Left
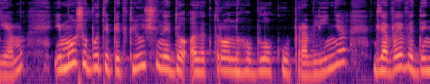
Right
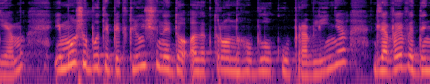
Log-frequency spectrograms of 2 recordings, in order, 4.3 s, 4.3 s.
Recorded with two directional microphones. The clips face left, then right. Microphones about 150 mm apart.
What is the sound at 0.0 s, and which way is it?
Speech, 25° left (ahead or behind).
